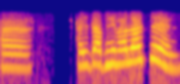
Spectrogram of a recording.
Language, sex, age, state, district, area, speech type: Bengali, female, 18-30, West Bengal, Uttar Dinajpur, urban, conversation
